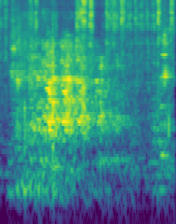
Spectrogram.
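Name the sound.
pen writing on paper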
